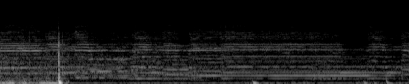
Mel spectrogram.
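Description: Background music with sustained notes. A low rumble runs under it for the first half second and ends in a sharp click, after which only the music remains.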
